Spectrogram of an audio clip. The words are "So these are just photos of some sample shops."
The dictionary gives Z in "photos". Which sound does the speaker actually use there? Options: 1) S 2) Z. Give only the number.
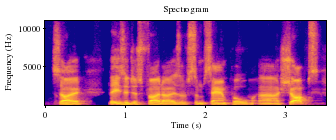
2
